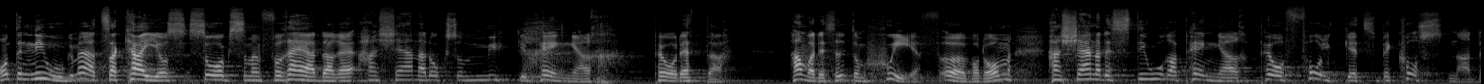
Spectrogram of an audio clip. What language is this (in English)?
Swedish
